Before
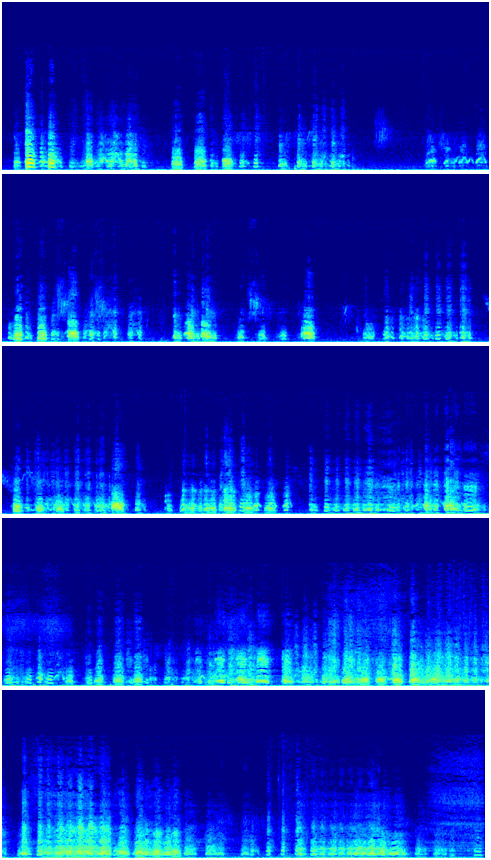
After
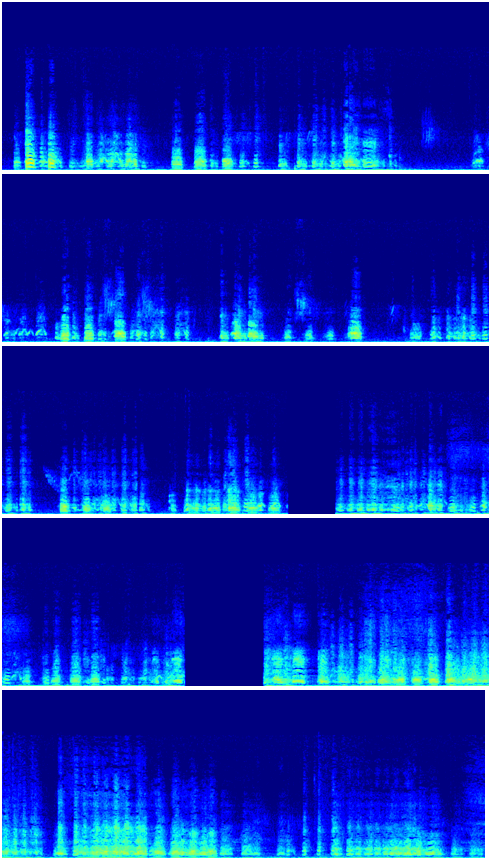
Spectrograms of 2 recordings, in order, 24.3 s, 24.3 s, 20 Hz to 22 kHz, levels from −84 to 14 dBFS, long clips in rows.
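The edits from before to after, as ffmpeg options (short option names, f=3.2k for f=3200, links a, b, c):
-filter_complex "[0:a]asplit=8[a][b][c][d][e][f][g][h];[a]atrim=end=3.402[i];[b]atrim=start=14.148:end=14.622[j];[c]atrim=start=3.398:end=10.632[k];[d]atrim=start=11.058:end=12.56,asetpts=PTS-STARTPTS,afade=t=out:st=1.498:d=0.004:c=hsin[l];[e]atrim=start=12.56:end=13.04,asetpts=PTS-STARTPTS,volume=0[m];[f]atrim=start=13.04:end=14.152,asetpts=PTS-STARTPTS,afade=t=in:d=0.004:c=hsin[n];[g]atrim=start=14.618:end=16.87,asetpts=PTS-STARTPTS,afade=t=out:st=2.248:d=0.004:c=hsin,apad=pad_dur=0.79[o];[h]atrim=start=16.87,asetpts=PTS-STARTPTS,afade=t=in:d=0.004:c=hsin[p];[i][j]acrossfade=d=0.004:c1=hsin:c2=hsin[q];[q][k]acrossfade=d=0.004:c1=hsin:c2=hsin[r];[l][m][n]concat=n=3:v=0:a=1[s];[r][s]acrossfade=d=0.004:c1=hsin:c2=hsin[t];[o][p]concat=n=2:v=0:a=1[u];[t][u]acrossfade=d=0.004:c1=hsin:c2=hsin"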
